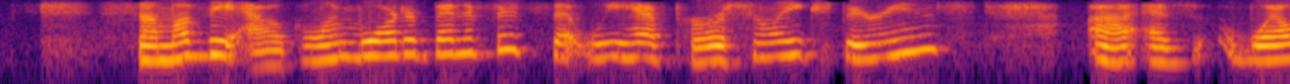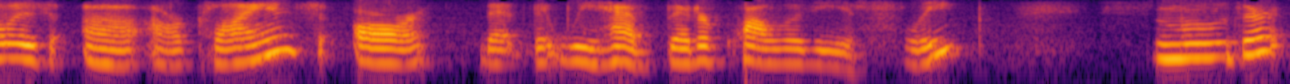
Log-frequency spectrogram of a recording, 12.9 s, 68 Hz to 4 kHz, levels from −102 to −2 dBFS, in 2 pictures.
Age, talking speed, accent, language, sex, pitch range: 60-79, 130 wpm, American, English, female, 210-280 Hz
